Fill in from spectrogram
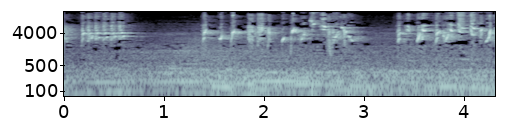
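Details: A Moroccan European goldfinch sings a fast, tinkling run of bright twitters and liquid trills, in three bursts separated by brief pauses.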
